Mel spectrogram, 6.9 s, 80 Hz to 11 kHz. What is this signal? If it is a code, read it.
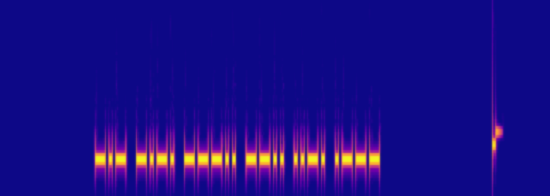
Morse code, heard as a keyed tone, about 28 wpm, 690 Hz. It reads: KC8ZFJ
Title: USA Call Signs - 2x Character Spacing - 28wpm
